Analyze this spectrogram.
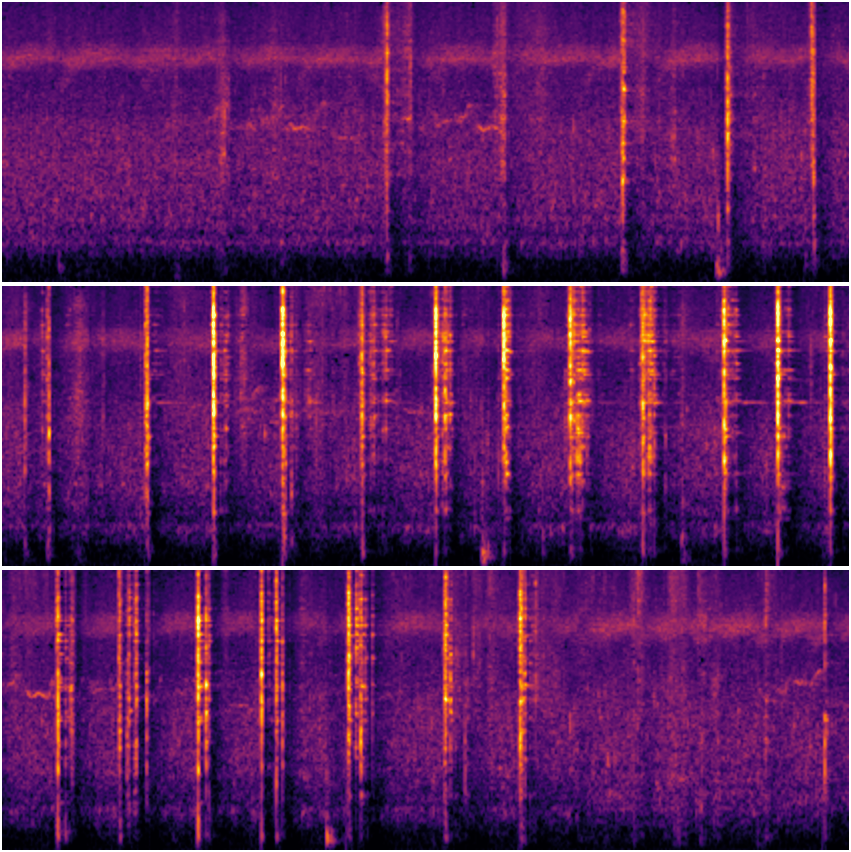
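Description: Hand hoe chopping into earth in repeated strokes, about one to two a second, starting a few seconds in, loudest in the middle and stopping shortly before the end. Under it runs the steady sound of flowing stream water.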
